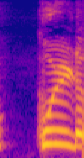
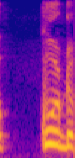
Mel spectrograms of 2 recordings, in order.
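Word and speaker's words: could: इसको कुल्ड मत पढ़िएगा भैया। इसको कुड पढ़ते हैं। यहां पे एल का उच्चारण नहीं होता है।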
